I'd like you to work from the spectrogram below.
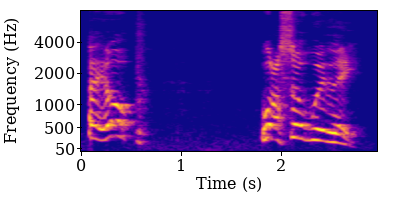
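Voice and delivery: high, bright-pitched Yorkshire "Hey up!" opening; broad Yorkshire greeting. Shown as a demonstration. Sheffield vlogger opening his channel in Yorkshire dialect. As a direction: belt out a broad Yorkshire welcome, pitched well up. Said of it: "in a Yorkshire way".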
